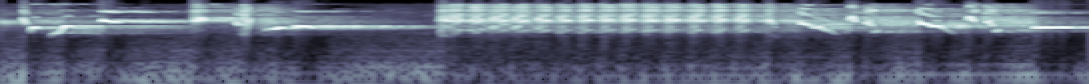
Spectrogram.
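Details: Full-varied song of a white-rumped shama, played to stir silent shamas: sustained whistles stepping between pitches, then a dense burst of rapid buzzy trills and twittering notes.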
